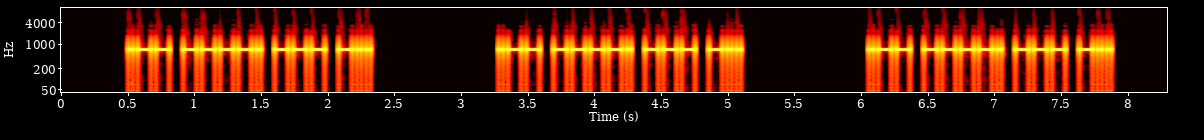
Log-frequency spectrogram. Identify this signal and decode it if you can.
Morse code, heard as a keyed tone, about 34 wpm, 700 Hz. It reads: W9OD W9OD W9OD
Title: Call Signs Repeated 2x - 35wpm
